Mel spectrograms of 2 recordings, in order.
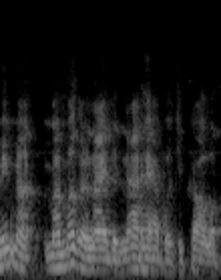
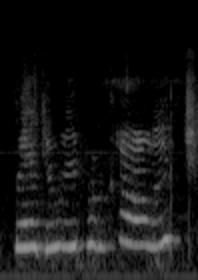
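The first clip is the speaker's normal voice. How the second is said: put-on very high, tiny, babyish little voice. Recalling her answer when asked what she hadn't done, in a little baby voice. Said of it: "this little baby voice I said".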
